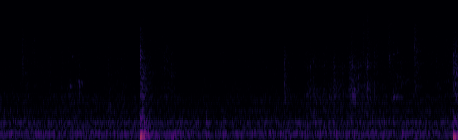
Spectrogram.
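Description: Faint kitchen handling sounds over a low steady hum: a few light ticks, with a sharp knock a little under two seconds in and another at the very end.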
